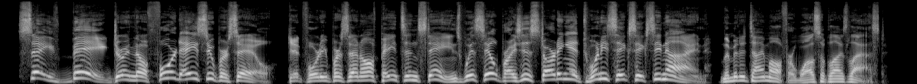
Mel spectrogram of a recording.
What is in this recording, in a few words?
Sale Ad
